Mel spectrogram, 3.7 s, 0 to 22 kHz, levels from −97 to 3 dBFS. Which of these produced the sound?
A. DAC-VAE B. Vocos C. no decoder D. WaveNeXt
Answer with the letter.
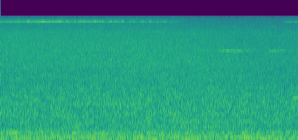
C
